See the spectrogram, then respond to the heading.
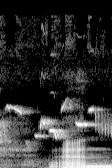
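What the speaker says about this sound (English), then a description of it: "there's a lovely bird singing" A bird sings in a back garden: a short bright chirp, then a clear whistled phrase, close and moderately loud, with a single spoken word at the start.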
